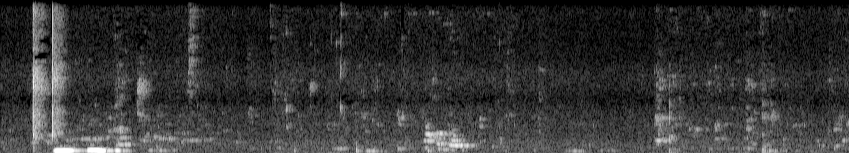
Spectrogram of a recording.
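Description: A baby's short voiced gurgling sounds near the start, then a brief falling vocal sound about four seconds in, with faint mouth and handling clicks between.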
